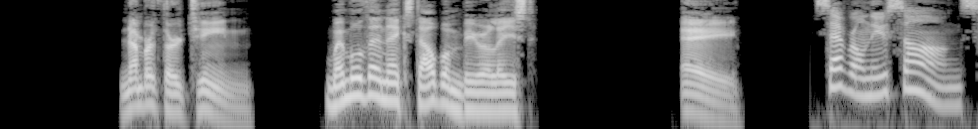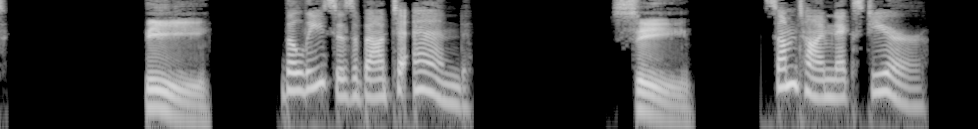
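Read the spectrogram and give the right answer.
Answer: C: Sometime next year.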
